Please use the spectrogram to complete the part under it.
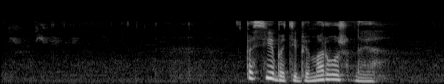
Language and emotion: Russian, positive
